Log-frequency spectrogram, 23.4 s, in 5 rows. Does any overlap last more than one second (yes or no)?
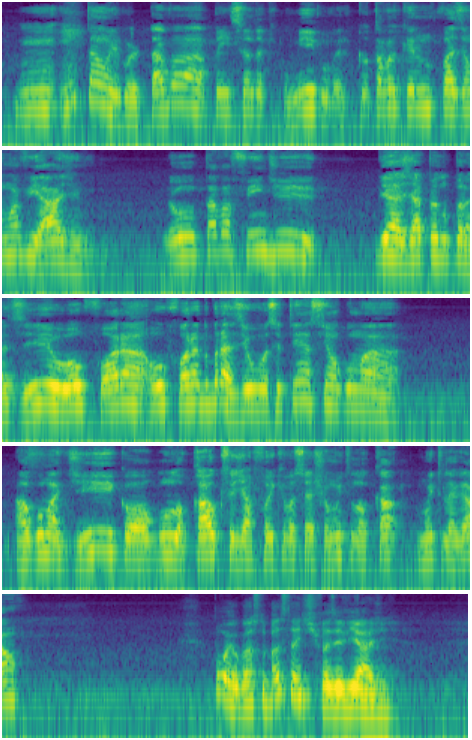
no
